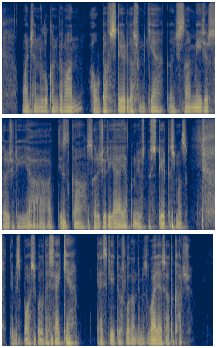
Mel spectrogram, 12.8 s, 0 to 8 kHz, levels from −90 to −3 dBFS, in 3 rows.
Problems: background sounds at intervals, low volume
